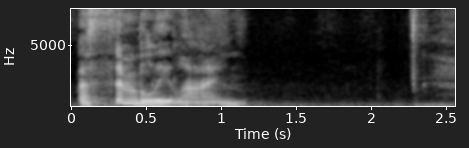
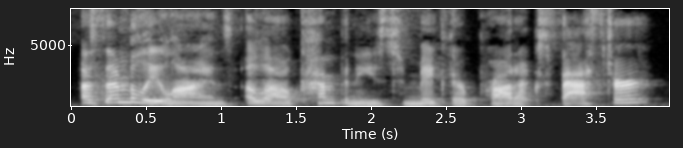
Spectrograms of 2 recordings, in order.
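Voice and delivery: ordinary delivery, nothing marked

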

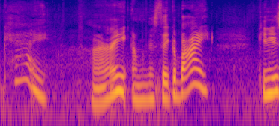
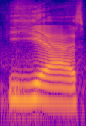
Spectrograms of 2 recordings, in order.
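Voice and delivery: ordinary talk

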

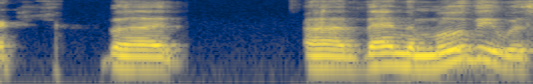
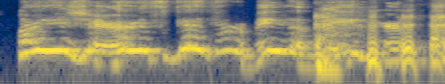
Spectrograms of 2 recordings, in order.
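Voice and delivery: much higher, nasal-free nerd whine; nerdiest voice; 12 semitones higher than usual. Retold or imitated. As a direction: squeak it out like a timid nerd. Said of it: "in my nerdiest voice".

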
